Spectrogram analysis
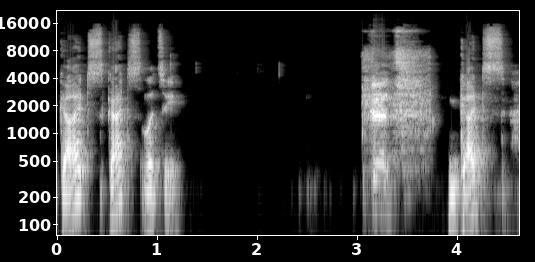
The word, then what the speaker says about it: Goetz: say her last name like it looks like goats but I also went to this website pronounced names and um they call her like guts guts let's see Goods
